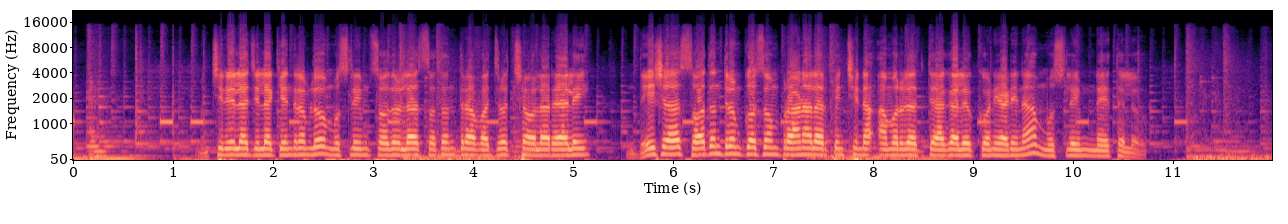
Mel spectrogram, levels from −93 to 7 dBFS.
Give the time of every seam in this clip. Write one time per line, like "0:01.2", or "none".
0:01.0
